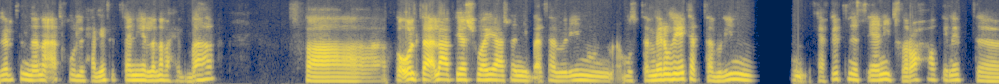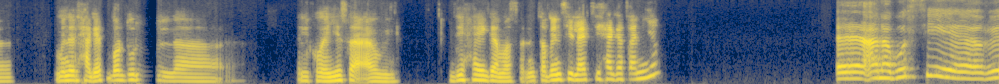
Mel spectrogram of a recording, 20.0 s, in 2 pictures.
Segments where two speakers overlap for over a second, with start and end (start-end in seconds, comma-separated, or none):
none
